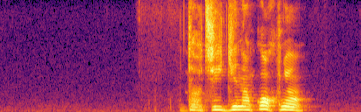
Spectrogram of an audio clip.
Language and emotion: Russian, angry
